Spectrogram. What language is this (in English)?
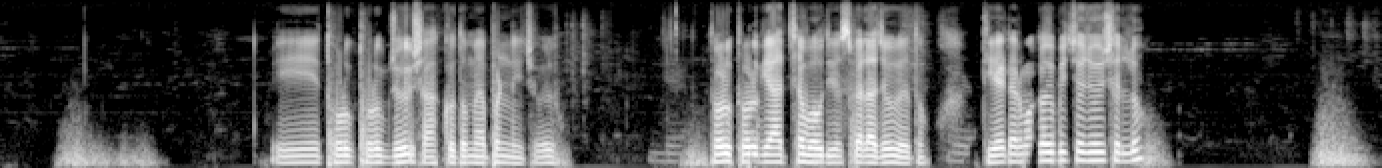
Gujarati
